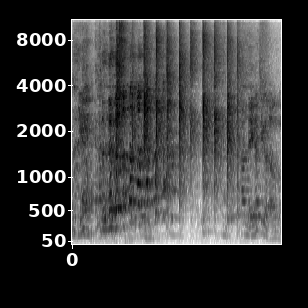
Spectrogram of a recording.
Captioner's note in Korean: 박장대소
